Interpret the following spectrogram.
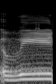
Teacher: Li dibaca panjang ada Ya Sukun sebelumnya harakat kisrah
